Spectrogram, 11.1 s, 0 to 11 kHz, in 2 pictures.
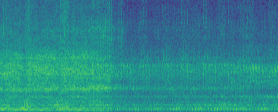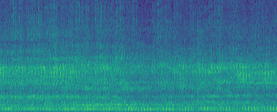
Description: KTM 250 exc-f 2013 making a ticking sound from engine while idling. is it the cam tensioner?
